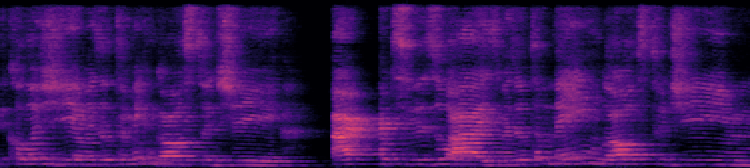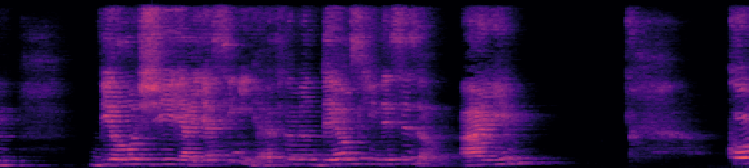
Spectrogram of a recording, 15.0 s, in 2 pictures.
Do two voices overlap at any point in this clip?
No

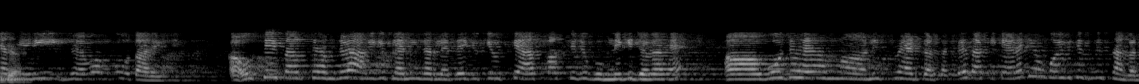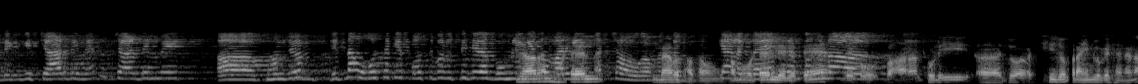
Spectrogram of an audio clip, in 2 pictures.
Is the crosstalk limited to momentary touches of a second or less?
No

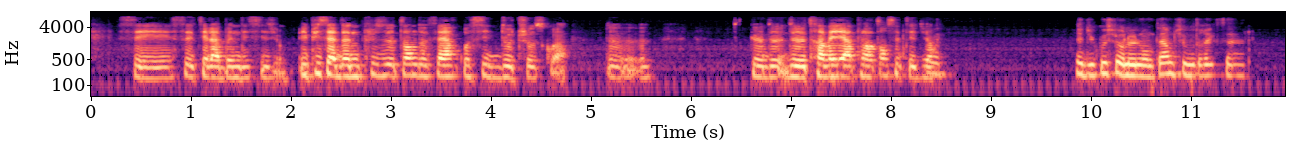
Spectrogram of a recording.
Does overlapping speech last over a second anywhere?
No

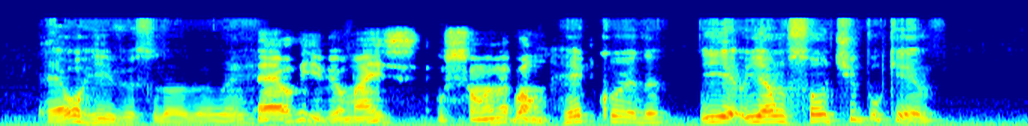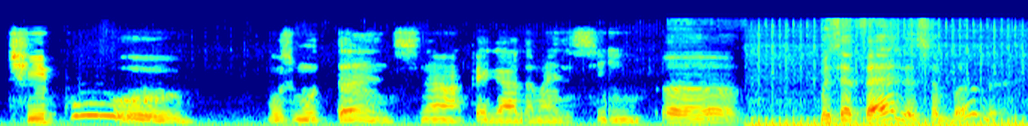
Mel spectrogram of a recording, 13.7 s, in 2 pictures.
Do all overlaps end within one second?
Yes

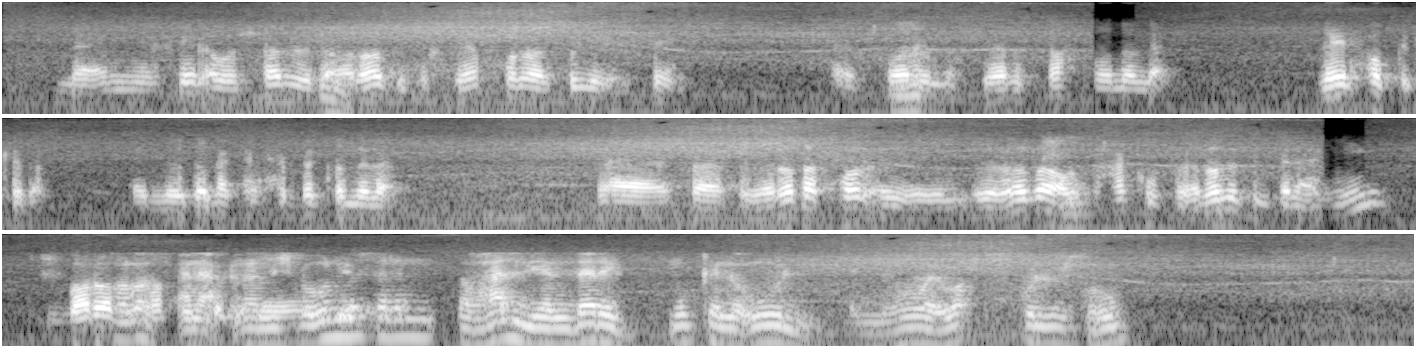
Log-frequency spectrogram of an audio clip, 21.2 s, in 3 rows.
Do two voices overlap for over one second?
Yes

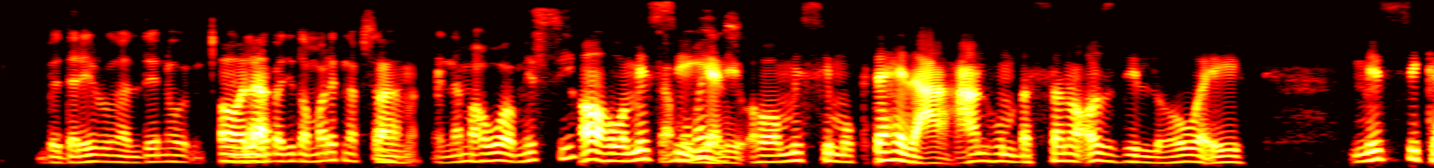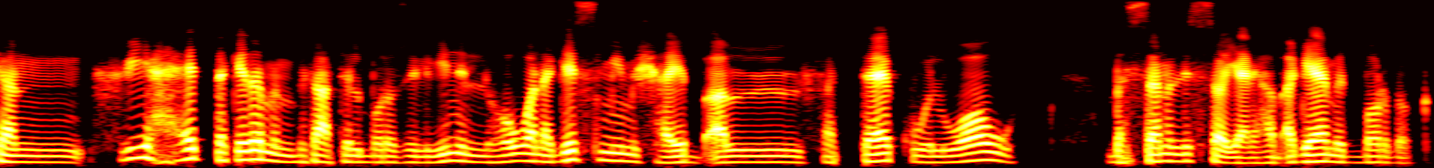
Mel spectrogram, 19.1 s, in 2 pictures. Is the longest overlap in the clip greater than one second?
No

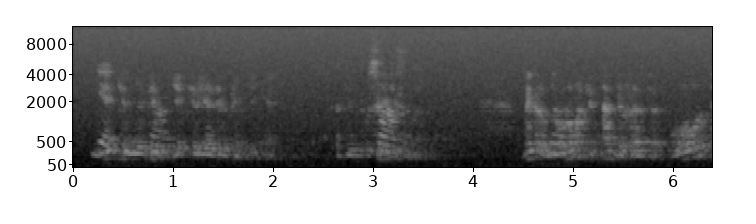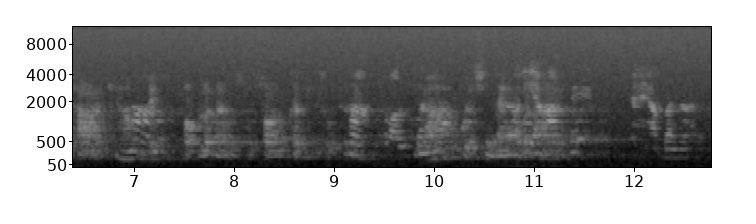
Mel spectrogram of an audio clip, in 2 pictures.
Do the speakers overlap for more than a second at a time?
Yes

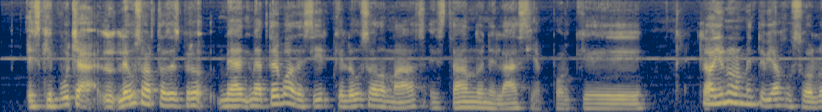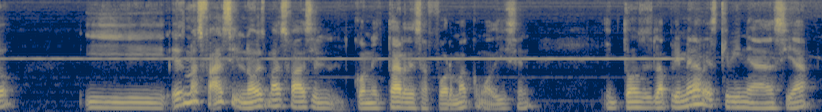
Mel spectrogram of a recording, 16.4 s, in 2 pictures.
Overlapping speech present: No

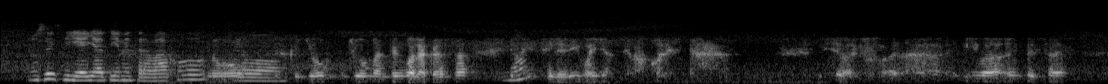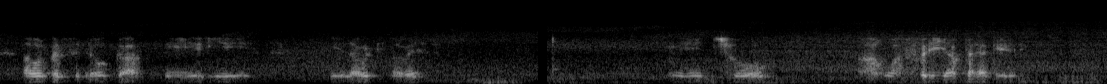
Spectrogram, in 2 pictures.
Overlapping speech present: Yes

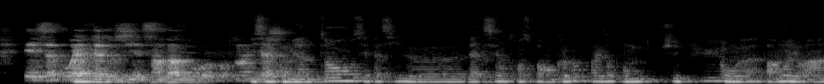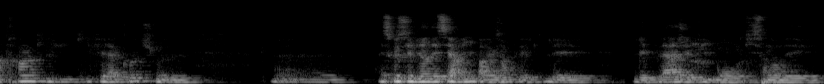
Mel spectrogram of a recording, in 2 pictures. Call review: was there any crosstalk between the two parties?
Yes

